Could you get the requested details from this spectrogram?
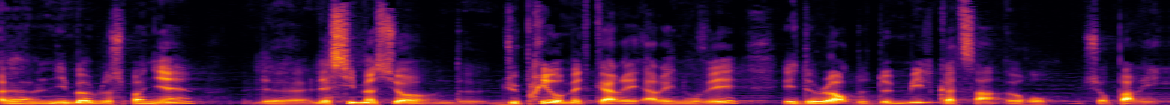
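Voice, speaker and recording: Music plays in the background as a man speaks at a fairly slow pace. His voice is fairly low in pitch, with lively intonation. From southern France, Languedoc. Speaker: real estate association president. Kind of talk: interview answer. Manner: halting, frequent repetitions.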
